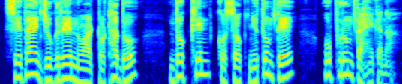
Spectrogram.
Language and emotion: Santali, neutral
